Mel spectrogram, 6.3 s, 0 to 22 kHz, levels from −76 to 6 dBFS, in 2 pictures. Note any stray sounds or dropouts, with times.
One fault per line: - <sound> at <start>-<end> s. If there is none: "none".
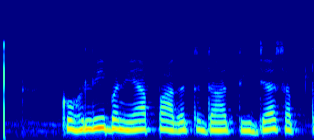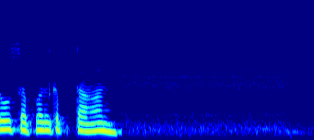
none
